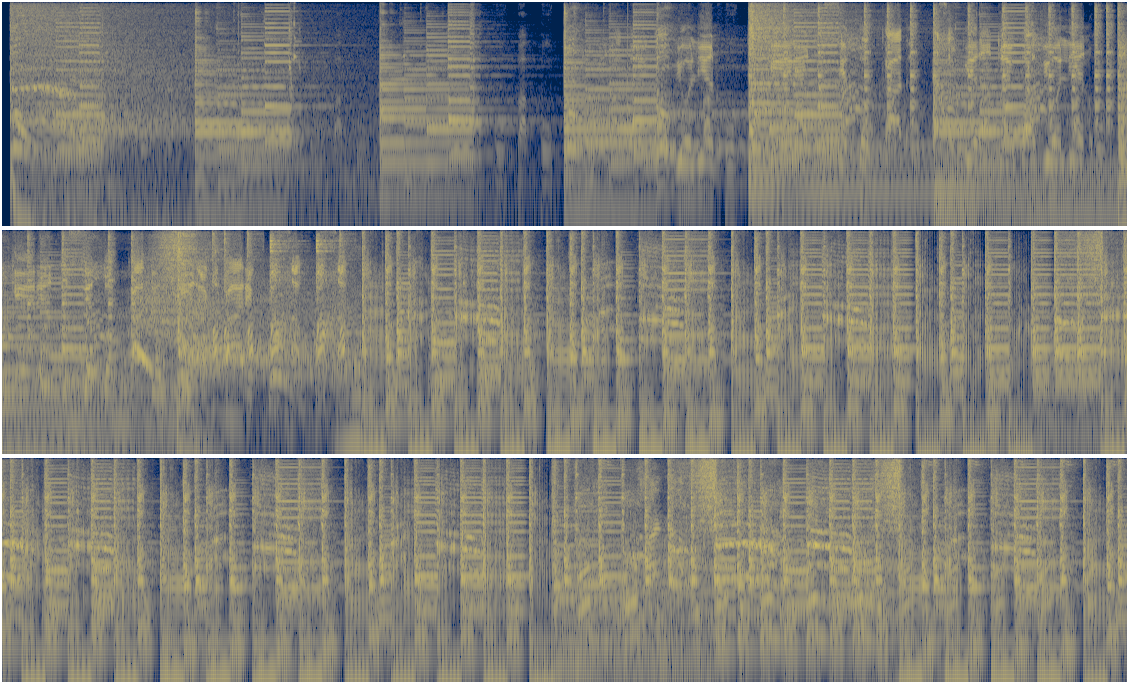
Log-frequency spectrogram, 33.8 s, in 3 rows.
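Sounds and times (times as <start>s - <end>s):
funk music: 0.0s - 33.7s.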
